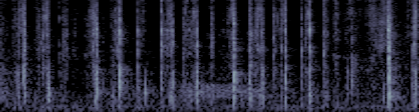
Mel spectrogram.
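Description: A deck of game cards for a solo Star Trek board game is shuffled in a steady run of quick, crisp riffling snaps, fairly close and alone, with no talk.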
